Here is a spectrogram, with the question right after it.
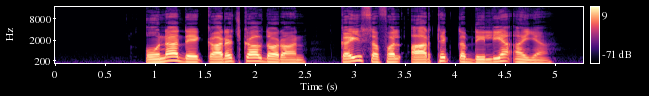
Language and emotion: Punjabi, neutral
